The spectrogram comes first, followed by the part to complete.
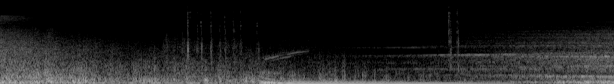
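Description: Horror-trailer sound design with no speech. A noisy wash fades away, and a few sharp clicks and a short rising tone come about two seconds in. A deep low rumble sets in just before the halfway point, and a swell of noise builds near the end.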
